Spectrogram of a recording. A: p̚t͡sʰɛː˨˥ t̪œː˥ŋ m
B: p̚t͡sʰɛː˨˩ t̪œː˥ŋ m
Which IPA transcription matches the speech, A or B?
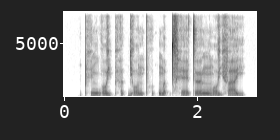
B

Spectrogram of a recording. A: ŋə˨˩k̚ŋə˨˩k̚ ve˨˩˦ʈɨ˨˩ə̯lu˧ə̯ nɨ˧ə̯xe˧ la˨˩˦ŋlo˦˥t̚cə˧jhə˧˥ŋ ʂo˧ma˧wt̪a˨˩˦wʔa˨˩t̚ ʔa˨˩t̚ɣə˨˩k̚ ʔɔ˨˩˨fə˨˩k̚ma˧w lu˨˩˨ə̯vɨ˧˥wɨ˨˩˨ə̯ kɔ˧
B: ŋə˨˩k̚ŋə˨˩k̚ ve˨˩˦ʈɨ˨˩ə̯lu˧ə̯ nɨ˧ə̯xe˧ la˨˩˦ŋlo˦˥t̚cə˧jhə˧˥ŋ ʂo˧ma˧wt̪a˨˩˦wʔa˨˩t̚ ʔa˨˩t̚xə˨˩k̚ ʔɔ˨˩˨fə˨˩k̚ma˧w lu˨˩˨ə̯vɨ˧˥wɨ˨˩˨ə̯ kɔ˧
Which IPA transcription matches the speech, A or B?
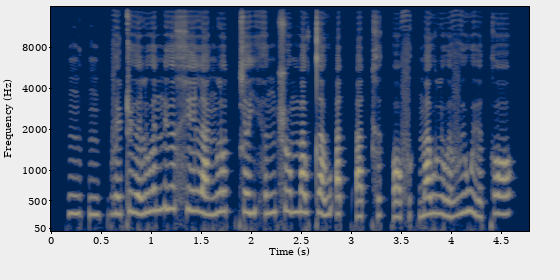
B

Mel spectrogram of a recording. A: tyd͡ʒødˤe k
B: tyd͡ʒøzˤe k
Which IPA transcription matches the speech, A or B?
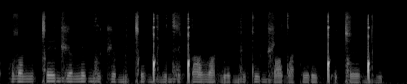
A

